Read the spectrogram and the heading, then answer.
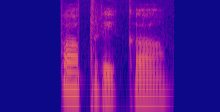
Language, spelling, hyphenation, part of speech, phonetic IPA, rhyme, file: Hungarian, paprika, pap‧ri‧ka, noun, [ˈpɒprikɒ], -kɒ, Hu-paprika.ogg
- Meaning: 1. paprika (spice) 2. pepper, bell pepper (fruit)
